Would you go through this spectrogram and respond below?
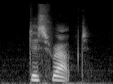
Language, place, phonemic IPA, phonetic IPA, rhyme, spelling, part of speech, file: English, California, /dɪsˈɹʌpt/, [dɪzˈɹʌpt], -ʌpt, disrupt, verb / adjective, En-us-disrupt.ogg
- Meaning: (verb) 1. To throw into confusion or disorder 2. To interrupt or impede 3. To improve a product or service in ways that displace an established one and surprise the market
